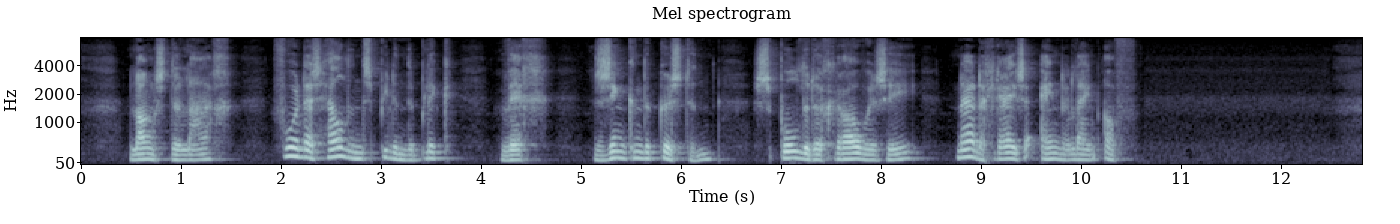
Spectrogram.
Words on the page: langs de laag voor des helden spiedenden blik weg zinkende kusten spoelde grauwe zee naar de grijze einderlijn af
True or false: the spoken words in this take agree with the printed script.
false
